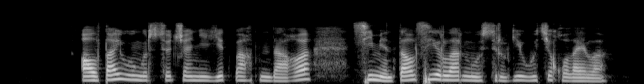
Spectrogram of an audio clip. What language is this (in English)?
Kazakh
